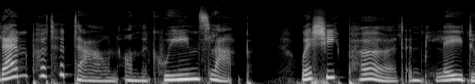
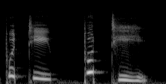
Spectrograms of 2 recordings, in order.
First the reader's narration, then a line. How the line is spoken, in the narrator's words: cried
